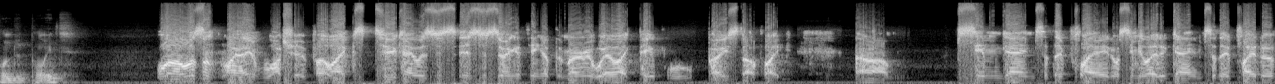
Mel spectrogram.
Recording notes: This weeks call in guest comes live from his garage in Sydney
